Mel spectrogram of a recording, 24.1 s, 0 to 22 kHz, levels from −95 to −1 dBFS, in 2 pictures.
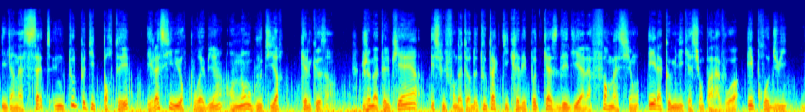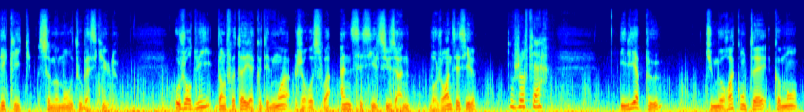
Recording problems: wind noise on the microphone; occasional gusts; 20 dB below the speech

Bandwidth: 15 kHz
